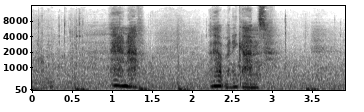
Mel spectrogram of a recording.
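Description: A young woman speaks quietly and tensely nearby.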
